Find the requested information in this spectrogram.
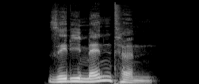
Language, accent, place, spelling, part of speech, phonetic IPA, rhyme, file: German, Germany, Berlin, Sedimenten, noun, [zediˈmɛntn̩], -ɛntn̩, De-Sedimenten.ogg
- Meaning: dative plural of Sediment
